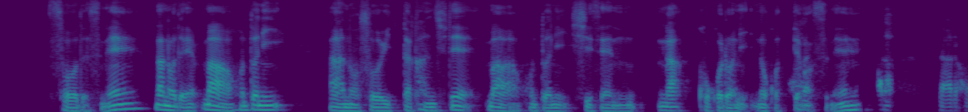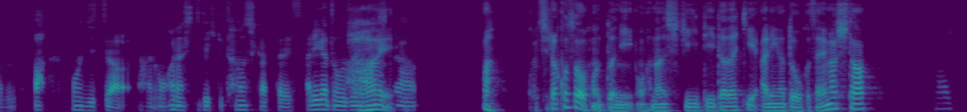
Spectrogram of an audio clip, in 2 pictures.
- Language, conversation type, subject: Japanese, podcast, 最近の自然を楽しむ旅行で、いちばん心に残った瞬間は何でしたか？
- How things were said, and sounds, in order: none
